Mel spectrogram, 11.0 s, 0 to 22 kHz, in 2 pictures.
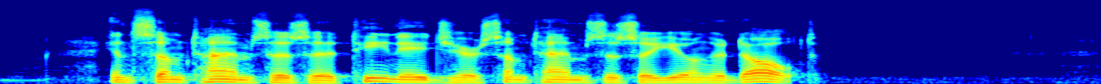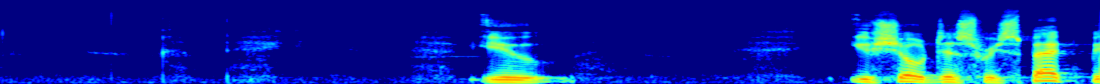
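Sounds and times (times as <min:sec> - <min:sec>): man speaking: 0:00.6 - 0:04.1, 0:07.9 - 0:08.4, 0:09.8 - 0:11.0
man breathing faintly: 0:04.9 - 0:09.7.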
